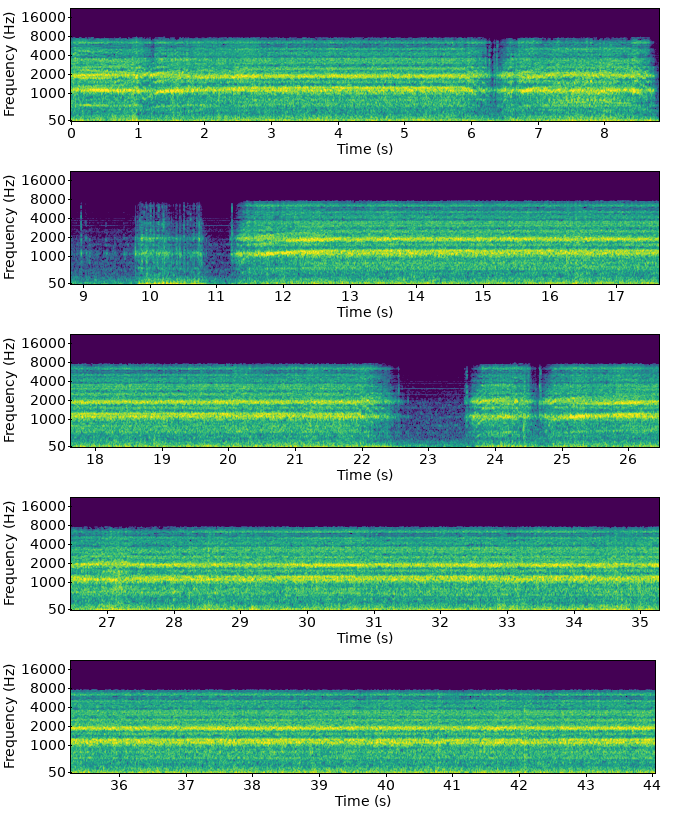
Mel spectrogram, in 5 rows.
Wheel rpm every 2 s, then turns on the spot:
140, 160, 150, 120, 50, 50, 160, 160, 160, 160, 160, 30, 100, 160, 160, 160, 160, 160, 160, 160, 160, 160.
8-10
